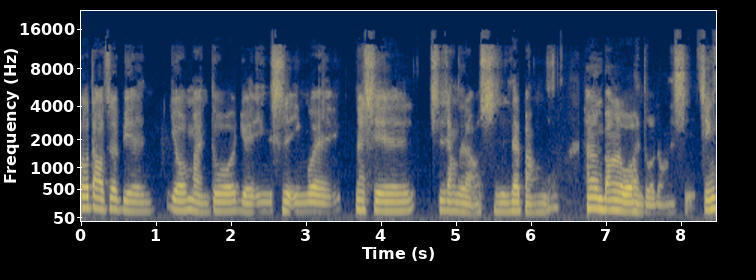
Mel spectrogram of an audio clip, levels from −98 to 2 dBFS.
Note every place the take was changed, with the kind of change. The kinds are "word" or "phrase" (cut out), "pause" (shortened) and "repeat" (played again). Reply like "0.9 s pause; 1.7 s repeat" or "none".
6.6 s pause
